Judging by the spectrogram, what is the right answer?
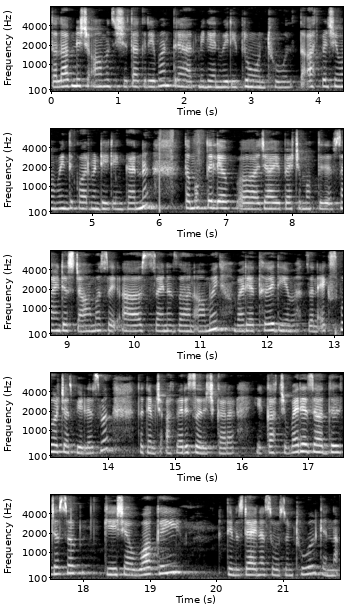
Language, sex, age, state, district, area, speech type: Kashmiri, female, 18-30, Jammu and Kashmir, Bandipora, rural, spontaneous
